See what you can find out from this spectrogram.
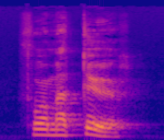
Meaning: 1. trainer 2. chief political negotiator for formal talks that are intended to lead to the formation of a cabinet
- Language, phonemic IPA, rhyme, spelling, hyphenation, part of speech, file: Dutch, /fɔr.maːˈtøːr/, -øːr, formateur, for‧ma‧teur, noun, Nl-formateur.ogg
